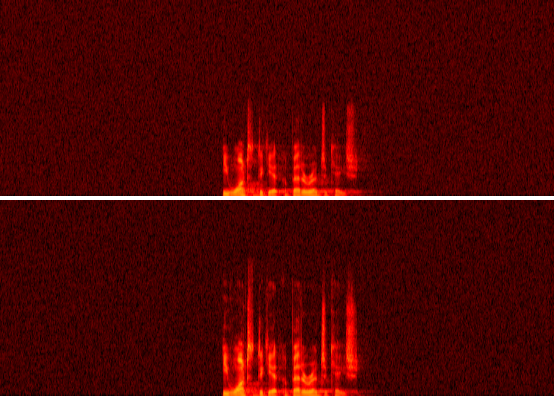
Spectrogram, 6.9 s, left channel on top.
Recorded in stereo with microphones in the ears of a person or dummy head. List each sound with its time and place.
2.8 s a man speaking: 20° right (ahead or behind), 0.9 m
